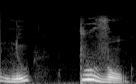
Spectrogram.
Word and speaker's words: nous pouvons: Nous pouvons, okay? You don't pronounce the final S.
